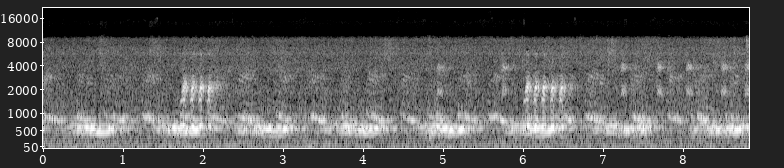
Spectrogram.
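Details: Frog calling at midnight on a rainy day, a goat-like bleating call repeated roughly once a second in a steady series, with brief higher chirping notes from other callers now and then.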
